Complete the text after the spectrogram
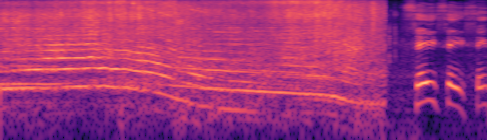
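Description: A race car engine roars loudly at high revs and winds down.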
